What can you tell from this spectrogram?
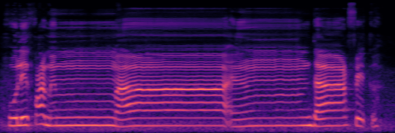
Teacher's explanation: اس لحاظ سے یہاں نون غنہ ہو جائے گا، ٹھیک ہے۔ اینڈ پہ پھر قاف قلقلہ کریں گے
